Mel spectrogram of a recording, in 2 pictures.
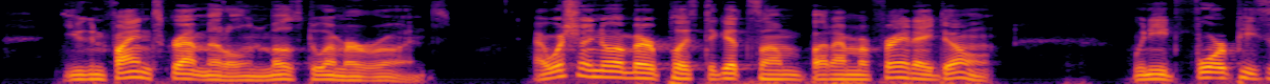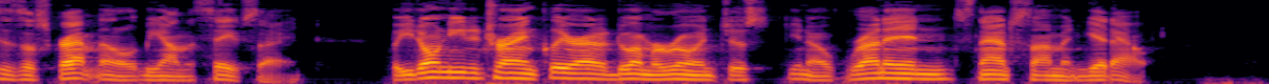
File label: wood elf sample, voice acting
